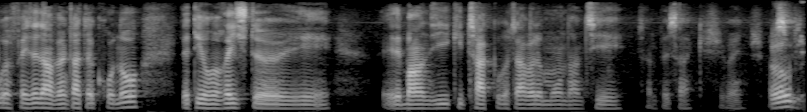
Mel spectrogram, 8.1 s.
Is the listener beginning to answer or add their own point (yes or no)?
yes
